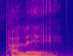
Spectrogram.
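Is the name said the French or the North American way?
French. It is said the French way, final S silent. "In French, you don't pronounce that S"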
